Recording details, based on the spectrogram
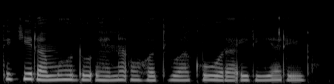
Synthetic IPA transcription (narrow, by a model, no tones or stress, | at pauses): tikiɾamodoʔɛnaʔoɦɔtiwakʰoɾaʔiɾiaɾeβu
